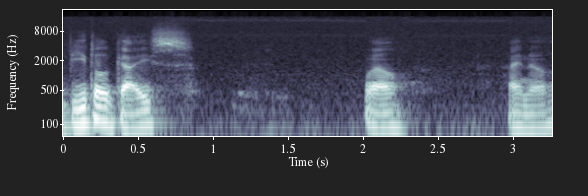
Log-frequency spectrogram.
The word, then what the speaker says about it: Betelgeuse: There's the red supergiant called Betelgeuse. Well, I know, it looks like it's spelled Betelgeuse, but some people say Beetlejuice.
